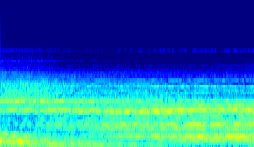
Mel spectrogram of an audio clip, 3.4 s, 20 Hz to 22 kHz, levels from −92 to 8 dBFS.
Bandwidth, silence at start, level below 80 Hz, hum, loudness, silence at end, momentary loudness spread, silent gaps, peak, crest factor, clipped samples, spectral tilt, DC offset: 5.6 kHz; 0 s; -60 dBFS; none; -33 LUFS; 0 s; 4 LU; none; -20 dBFS; 12 dB; under 0.1%; -9.5 dB/octave; under 0.1%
